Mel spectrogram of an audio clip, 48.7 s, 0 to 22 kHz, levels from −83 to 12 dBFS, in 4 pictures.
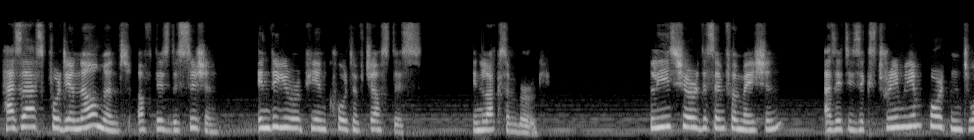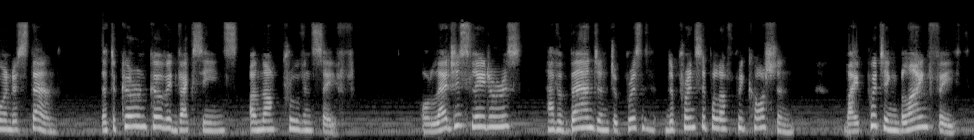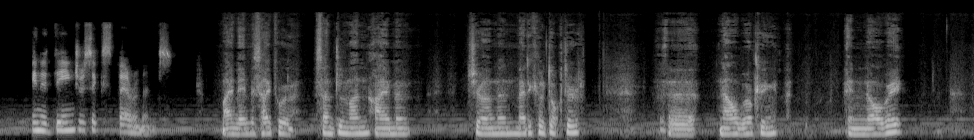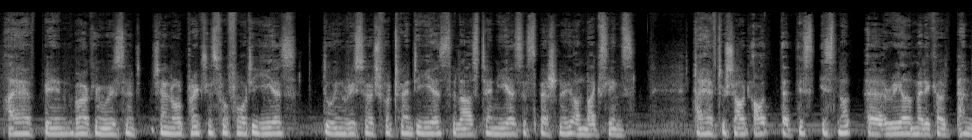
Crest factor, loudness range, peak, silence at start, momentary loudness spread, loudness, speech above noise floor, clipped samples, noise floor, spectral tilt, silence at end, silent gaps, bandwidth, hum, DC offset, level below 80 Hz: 18 dB; 4 LU; 0 dBFS; 0.05 s; 10 LU; -18 LUFS; 25 dB; under 0.1%; -43 dBFS; -4.5 dB/octave; 0 s; none; 16 kHz; none; under 0.1%; -60 dBFS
